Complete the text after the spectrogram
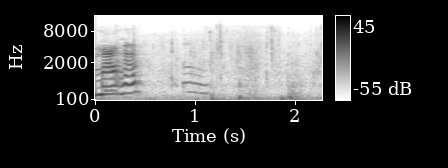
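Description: A girl speaks briefly in a high voice close by.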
